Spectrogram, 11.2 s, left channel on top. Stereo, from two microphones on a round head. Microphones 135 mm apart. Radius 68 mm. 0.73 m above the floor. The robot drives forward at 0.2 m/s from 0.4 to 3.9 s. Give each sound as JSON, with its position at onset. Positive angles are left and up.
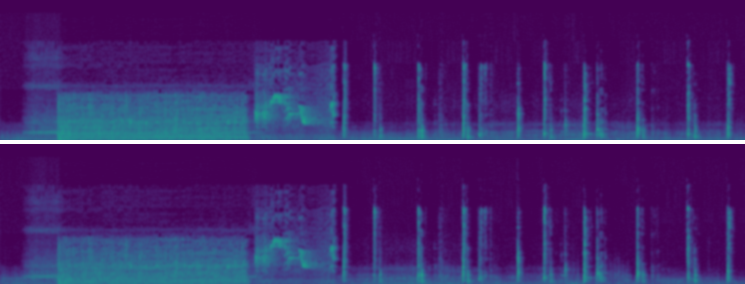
{"t": 0.8, "sound": "boiling", "side_deg": 20, "distance_m": 1.1}
{"t": 3.8, "sound": "a bird", "side_deg": 15, "distance_m": 1.0}
{"t": 5.1, "sound": "chopping", "side_deg": -20, "distance_m": 0.7}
